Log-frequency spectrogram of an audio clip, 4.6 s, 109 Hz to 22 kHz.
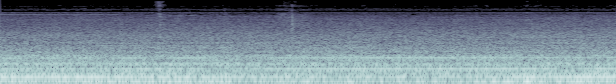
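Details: Ram 2500 on Kenda Klever RT tires at 28k miles, accelerating to about 72–75 mph: deep steady drone with low hum over road roar; tires noisier as they have worn, still plenty of tread left.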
